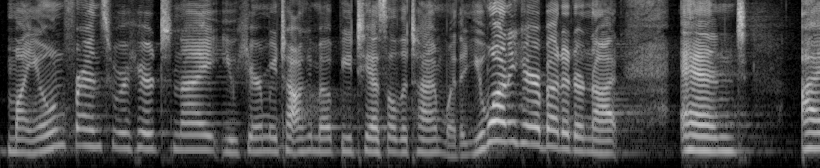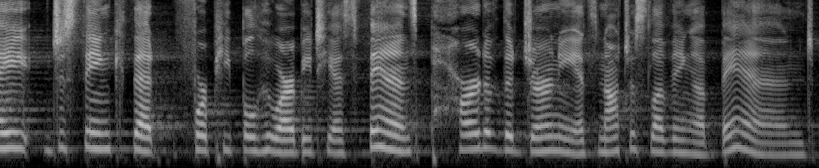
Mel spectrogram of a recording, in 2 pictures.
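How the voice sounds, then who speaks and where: A woman's voice: mid-range voice, moderate pace. Woman, live panel guest, candid storyteller, informal and keen, big-room reverb. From Canada. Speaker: series host on a Q&A panel. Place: theatre stage at a live screening Q&A. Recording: reverberant hall, stage microphone.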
